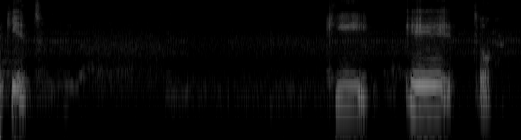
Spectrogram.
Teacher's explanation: que se suene que se represente como K del sonido quieto no está sonando la u por eso solo Suena la k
